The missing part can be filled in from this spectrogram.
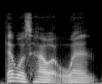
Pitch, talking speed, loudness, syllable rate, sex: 115 Hz, 295 wpm, -16 LUFS, 5.5 syllables/s, male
